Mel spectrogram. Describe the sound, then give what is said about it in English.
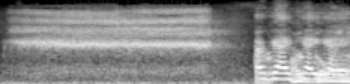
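A barn owl gives one long, harsh, hissing screech lasting over a second, loud. A person starts talking right after it fades. “How quiet is a hunting barn owl?”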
